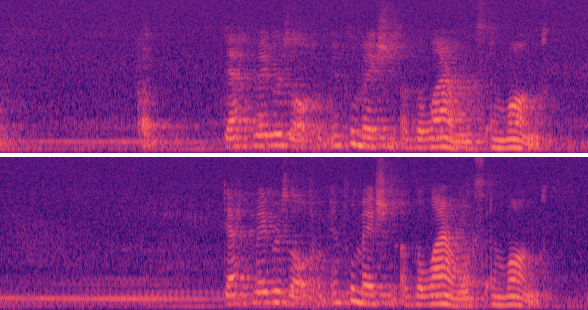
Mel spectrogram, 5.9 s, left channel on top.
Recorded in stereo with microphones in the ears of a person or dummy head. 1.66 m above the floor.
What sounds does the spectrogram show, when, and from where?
2.2 s a woman speaking: 75° right (ahead or behind), 4 m; by 5.5 s 5° left (ahead or behind), 1.2 m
